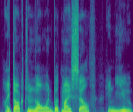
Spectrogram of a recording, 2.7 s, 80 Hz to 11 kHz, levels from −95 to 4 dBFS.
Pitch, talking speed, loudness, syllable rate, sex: 135 Hz, 205 wpm, -16 LUFS, 4.8 syllables/s, male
